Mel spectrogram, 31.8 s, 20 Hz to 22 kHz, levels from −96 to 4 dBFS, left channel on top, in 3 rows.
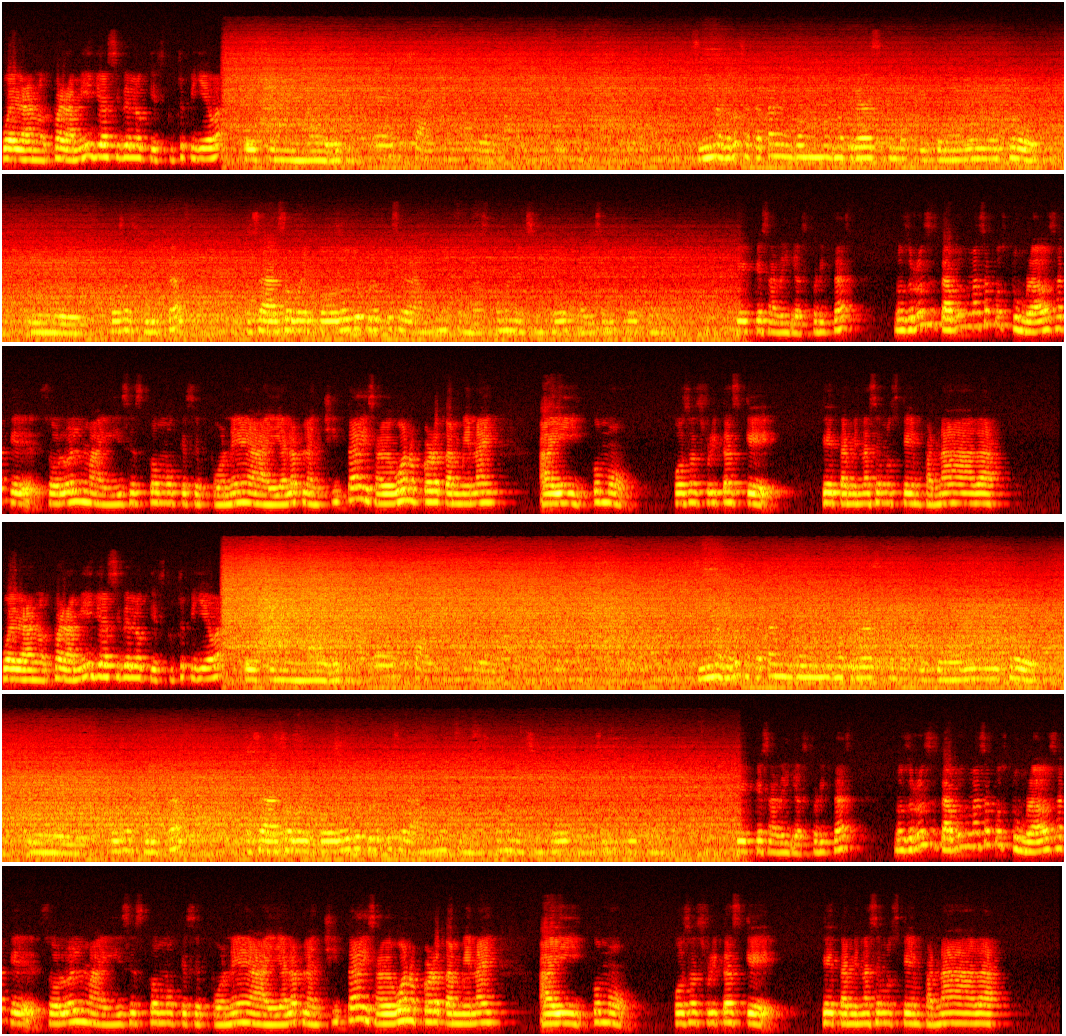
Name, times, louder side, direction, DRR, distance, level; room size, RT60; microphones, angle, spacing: voice 1, 0.0-3.5 6.9-10.4 10.9-11.5 11.7-12.5 13.1-17.4 18.0-19.1 19.5-26.2 26.6-27.5 28.0-29.0 29.5-31.1, equal, 5° left, -3 dB, 1.8 m, -22 dB
sound 1, 2.2-18.0, right 4 dB, 50° right, 1.5 m, -26 dB
voice 2, 3.7-6.1 13.2-13.5, right 1 dB, 30° right, -1 dB, 3.8 m, -32 dB
13.0 x 8.1 x 2.9 m, 0.36 s
head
